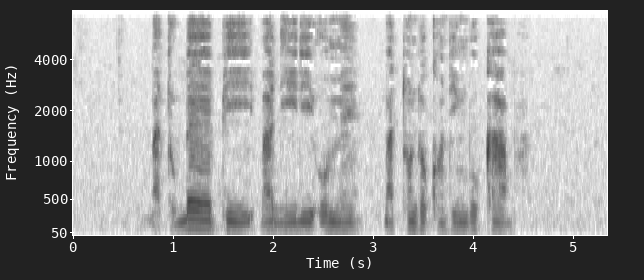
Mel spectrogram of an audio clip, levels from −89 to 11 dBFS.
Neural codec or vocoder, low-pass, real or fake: none; 7.2 kHz; real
